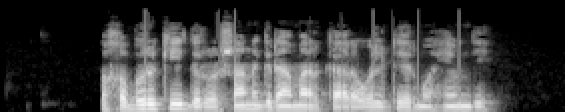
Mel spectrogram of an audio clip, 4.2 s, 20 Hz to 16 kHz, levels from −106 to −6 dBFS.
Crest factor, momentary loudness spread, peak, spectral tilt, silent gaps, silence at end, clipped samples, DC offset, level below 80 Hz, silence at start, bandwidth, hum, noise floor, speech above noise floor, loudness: 16 dB; 7 LU; -2 dBFS; -7.5 dB/octave; none; 0.6 s; under 0.1%; under 0.1%; -54 dBFS; 0.75 s; 7.8 kHz; none; -81 dBFS; 64 dB; -18 LUFS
